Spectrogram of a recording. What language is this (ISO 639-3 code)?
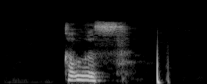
bak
